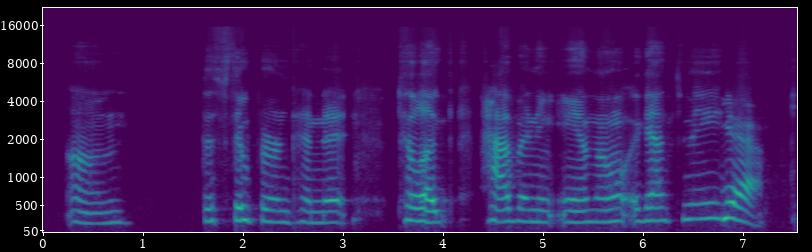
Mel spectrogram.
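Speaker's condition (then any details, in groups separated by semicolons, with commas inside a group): Spastic cerebral palsy, mixed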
